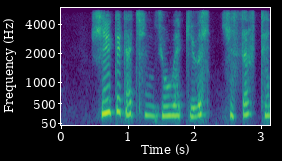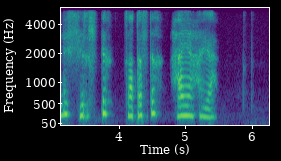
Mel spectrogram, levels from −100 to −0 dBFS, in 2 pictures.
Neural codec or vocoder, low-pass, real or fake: codec, 24 kHz, 1 kbps, SNAC; 5.4 kHz; fake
